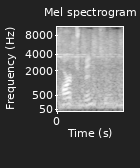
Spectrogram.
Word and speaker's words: Parchment: LD says Sarah's name is pronounced Parchment. Wasn't sure.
